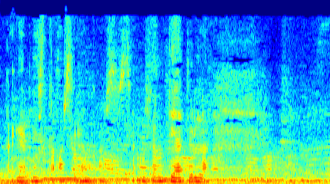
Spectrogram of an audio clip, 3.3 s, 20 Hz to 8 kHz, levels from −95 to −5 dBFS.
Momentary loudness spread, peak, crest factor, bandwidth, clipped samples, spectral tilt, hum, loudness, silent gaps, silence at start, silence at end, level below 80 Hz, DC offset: 9 LU; -8 dBFS; 16 dB; 7.6 kHz; under 0.1%; -7.5 dB/octave; none; -24 LUFS; none; 0 s; 0 s; -36 dBFS; under 0.1%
